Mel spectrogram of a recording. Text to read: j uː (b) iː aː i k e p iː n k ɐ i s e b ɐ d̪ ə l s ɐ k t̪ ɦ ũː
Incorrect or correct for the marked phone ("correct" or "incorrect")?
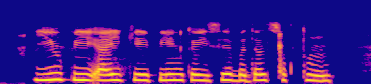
incorrect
